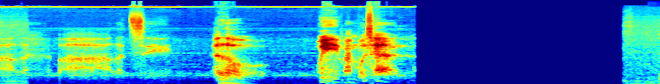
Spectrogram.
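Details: Whisper (voiceless speech): intentional, vocal cords held slightly apart, producing turbulent airflow white noise; not hoarseness.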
